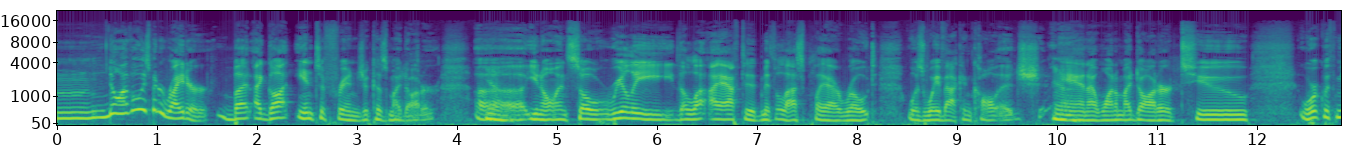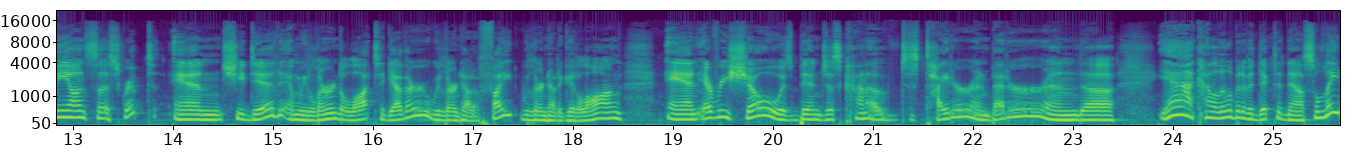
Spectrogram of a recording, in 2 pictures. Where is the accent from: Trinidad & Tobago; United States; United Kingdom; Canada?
Canada; Saskatchewan; I did want to out myself, though, as both growing up in Saskatchewan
